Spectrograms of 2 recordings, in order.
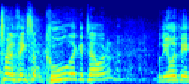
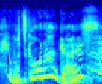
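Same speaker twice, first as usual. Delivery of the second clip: higher, light friendly greeting; friendly woman; 9 semitones higher, slower than usual. Retold or imitated. Women walking up to the guys, higher light greeting. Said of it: "they're like".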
